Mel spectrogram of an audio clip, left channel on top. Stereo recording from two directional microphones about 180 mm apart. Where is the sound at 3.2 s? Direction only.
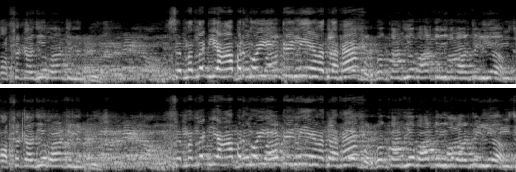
60° left (ahead or behind).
